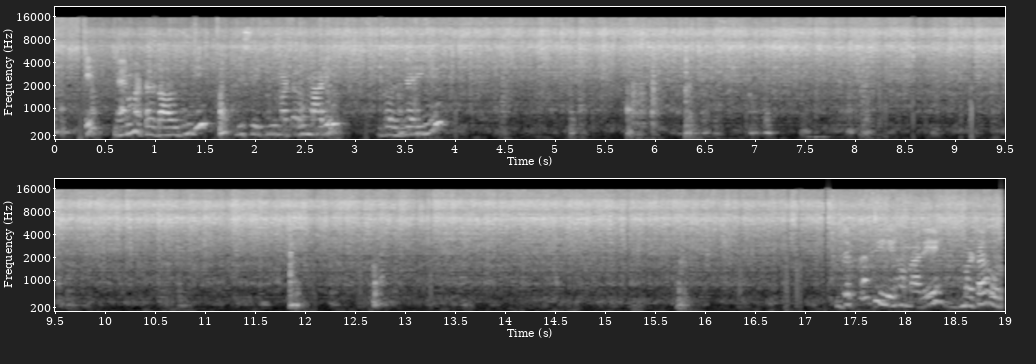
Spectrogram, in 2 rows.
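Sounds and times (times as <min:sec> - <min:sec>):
vegetables sizzling in oil: 0:00.0 - 0:19.0
wooden spatula scraping a pan: 0:01.6 - 0:08.6.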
